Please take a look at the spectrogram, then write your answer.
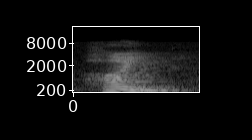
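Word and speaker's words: Hein: let's look at the spelling of my name Hine Hine spelled h e i n said in the same way that you would pronounce hin baked beans Hines ketchup or hinin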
